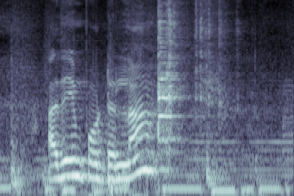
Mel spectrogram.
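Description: Chopped tomatoes tipped from a metal plate into a metal cooking pot, the plate knocking against the pot about a second in and ringing on. Background music plays underneath.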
